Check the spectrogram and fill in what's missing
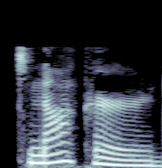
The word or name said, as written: snockered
